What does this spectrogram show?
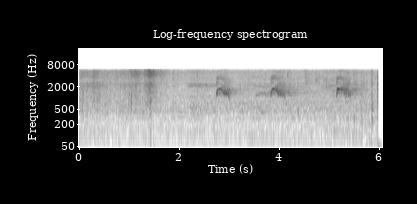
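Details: Bird of unknown species calling in Komoka Park in 2010, heard only: three short, mid-pitched call notes that rise slightly, spaced a second or more apart, over a steady background hiss with a few clicks.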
